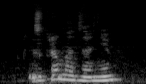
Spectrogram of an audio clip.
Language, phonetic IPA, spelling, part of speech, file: Polish, [ˌzɡrɔ̃maˈd͡zɛ̃ɲɛ], zgromadzenie, noun, LL-Q809 (pol)-zgromadzenie.wav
